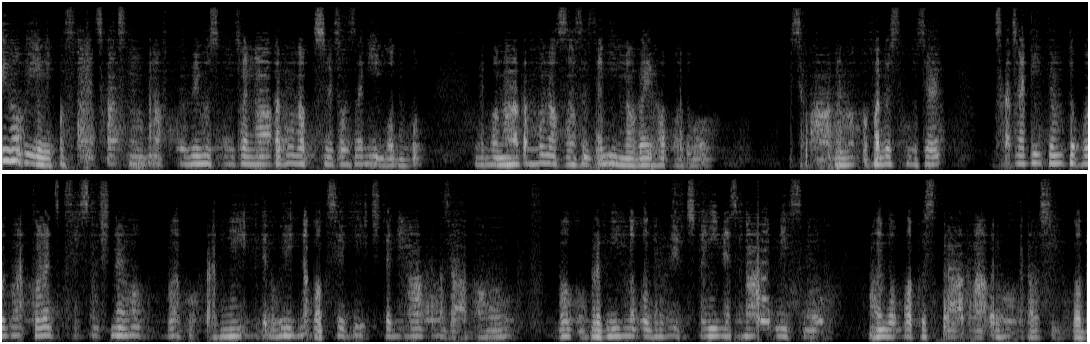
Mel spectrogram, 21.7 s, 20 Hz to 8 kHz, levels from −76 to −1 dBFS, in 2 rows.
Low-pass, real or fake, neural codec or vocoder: 7.2 kHz; fake; codec, 44.1 kHz, 0.9 kbps, DAC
